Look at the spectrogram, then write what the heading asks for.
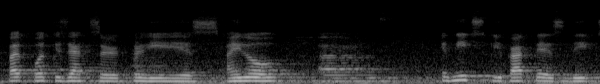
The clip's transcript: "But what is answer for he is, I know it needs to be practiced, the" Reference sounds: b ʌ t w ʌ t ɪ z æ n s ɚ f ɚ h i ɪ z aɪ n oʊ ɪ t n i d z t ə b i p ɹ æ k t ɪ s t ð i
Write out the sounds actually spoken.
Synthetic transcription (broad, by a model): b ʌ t w ʌ t ɪ z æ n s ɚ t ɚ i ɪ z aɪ l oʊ ɪ t n i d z t ə b i p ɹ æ k t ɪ s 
